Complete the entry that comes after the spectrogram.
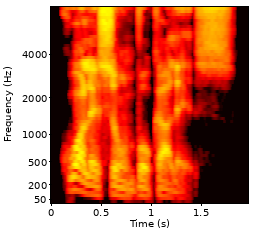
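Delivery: low, slow, self-assured Spanish; mock-proficient deep Spanish delivery; confident Spanish voice. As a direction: show off your Spanish in a deep, deliberate voice. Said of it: "said it in his confident, deep Spanish voice".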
